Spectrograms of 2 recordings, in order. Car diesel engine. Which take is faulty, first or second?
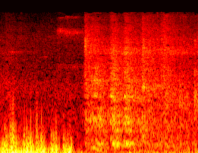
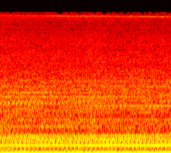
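first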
